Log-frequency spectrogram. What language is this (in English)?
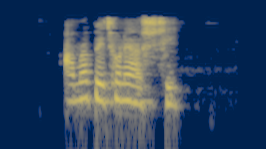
Bangla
